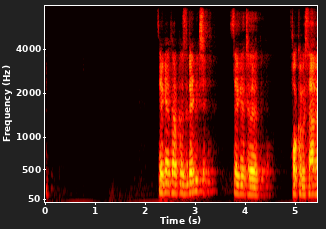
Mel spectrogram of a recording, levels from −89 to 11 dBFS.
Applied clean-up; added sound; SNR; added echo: neural mask model DeepFilterNet 3.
